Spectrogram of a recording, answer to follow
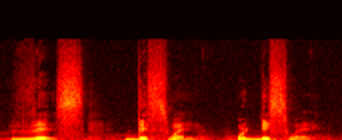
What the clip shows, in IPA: ðis d̪is way or dis way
